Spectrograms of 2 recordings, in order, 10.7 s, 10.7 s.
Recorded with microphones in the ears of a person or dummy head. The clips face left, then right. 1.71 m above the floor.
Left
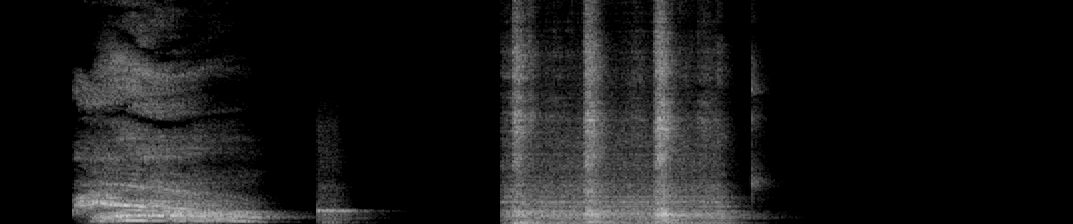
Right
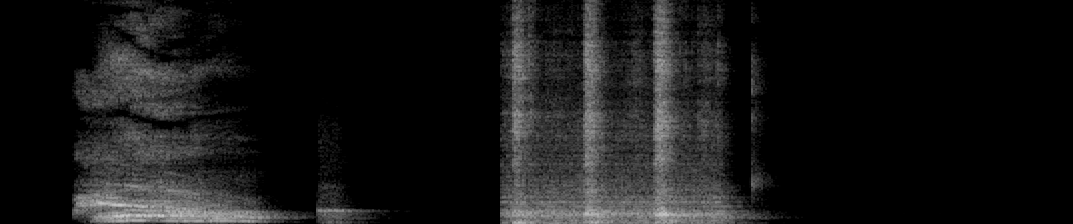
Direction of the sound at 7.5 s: Centre (ahead or behind).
